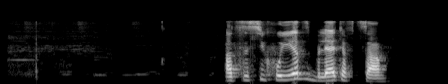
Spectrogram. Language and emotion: Russian, neutral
